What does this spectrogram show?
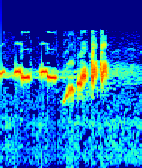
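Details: Oriental magpie-robin singing a clear, high whistled phrase: two level notes, then a quick rising run of bright, sweet chirps. Played as therapy audio to encourage magpie-robins to sing.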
